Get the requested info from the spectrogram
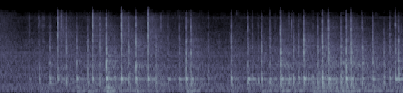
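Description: A rod stirring sodium silicate and talcum powder into a paste in a cut-down plastic soda bottle, with quick irregular taps and clicks of the rod against the bottle's sides starting about half a second in.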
